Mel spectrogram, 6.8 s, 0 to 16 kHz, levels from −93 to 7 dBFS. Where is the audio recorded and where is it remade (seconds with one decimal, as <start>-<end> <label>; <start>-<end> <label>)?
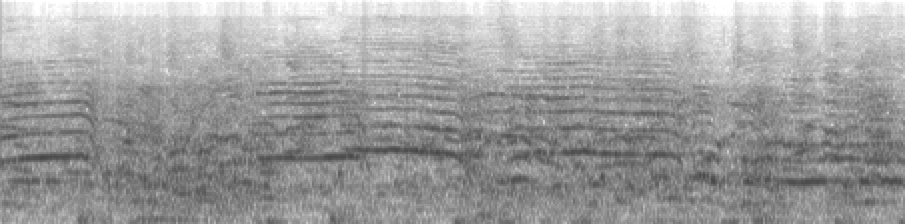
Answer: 0.0-0.4 recorded; 0.4-1.2 remade; 1.2-6.8 recorded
